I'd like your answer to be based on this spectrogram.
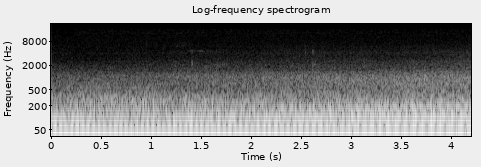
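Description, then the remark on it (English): A car engine rumbles low and steady for several seconds, a continuous droning hum with no one speaking, as a car pulls up a long driveway. “I think you're pulling up now.”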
